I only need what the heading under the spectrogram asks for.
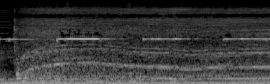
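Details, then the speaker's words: Skyjack 4632 scissor lift elevated about 9 ft, driving slowly after repairing a no-drive-in-air fault (worn bearing misplacing a sensor): high steady beep in short on-off pulses over quiet motor hum; normal travel alarm. "so as you remember it did not drive in the air we are elevated probably about 9 ft and we are driving slow in the [Music] air"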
